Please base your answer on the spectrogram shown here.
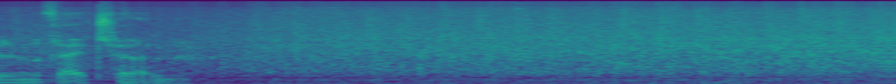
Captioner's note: water splashing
